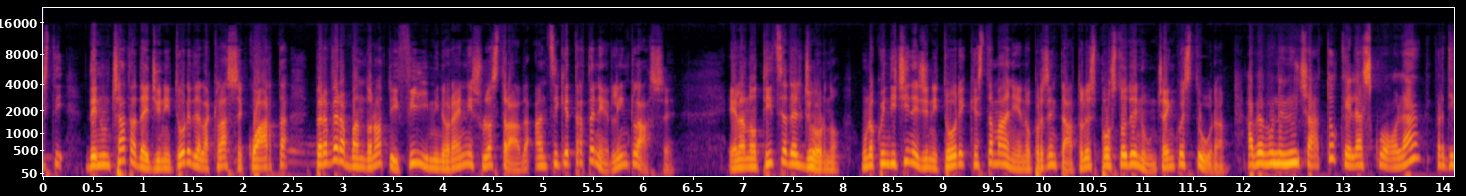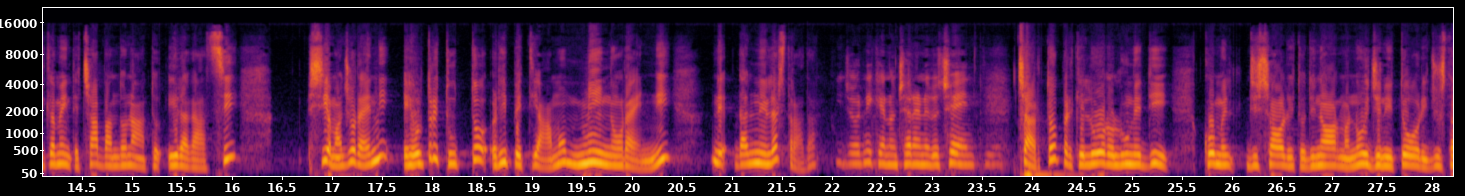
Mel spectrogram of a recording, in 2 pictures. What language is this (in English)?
Italian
